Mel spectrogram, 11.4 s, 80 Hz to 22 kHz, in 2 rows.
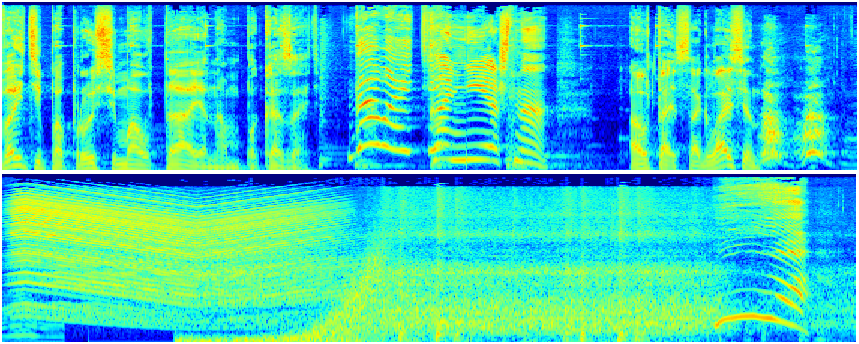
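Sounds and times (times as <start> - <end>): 
speech: 0.0 - 2.2, 2.9 - 5.2
brief rising whistle: 5.7 - 11.3
train rumbling: 5.7 - 11.3.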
